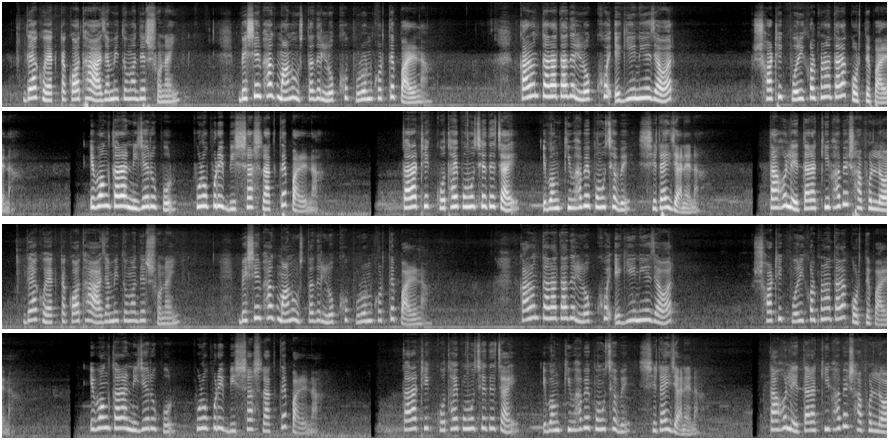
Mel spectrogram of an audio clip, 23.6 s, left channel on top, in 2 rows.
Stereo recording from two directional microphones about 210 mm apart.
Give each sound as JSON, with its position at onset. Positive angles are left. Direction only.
{"t": 0.3, "sound": "a woman's voice", "side_deg": 20}
{"t": 10.0, "sound": "a woman's voice", "side_deg": 20}
{"t": 13.0, "sound": "a woman's voice", "side_deg": 20}
{"t": 17.1, "sound": "a woman's voice", "side_deg": 25}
